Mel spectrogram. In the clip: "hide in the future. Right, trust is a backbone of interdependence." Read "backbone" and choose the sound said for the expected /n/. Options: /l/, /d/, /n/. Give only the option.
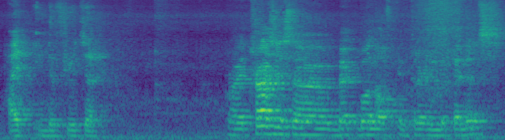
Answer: /l/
